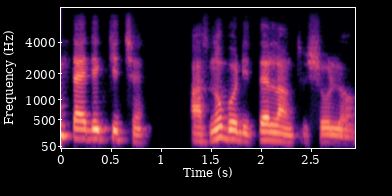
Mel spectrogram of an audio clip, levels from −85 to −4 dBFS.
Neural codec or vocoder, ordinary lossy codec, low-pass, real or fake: codec, 24 kHz, 0.9 kbps, DualCodec; none; 7.2 kHz; fake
